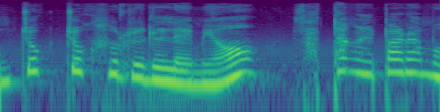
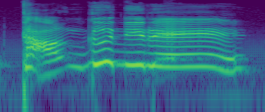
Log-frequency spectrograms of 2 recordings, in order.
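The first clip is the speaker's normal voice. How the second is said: high, slow, laughing exclamation; 11 semitones higher, 3 dB louder, much slower than usual. A narrator's reading. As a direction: giggle through the words. Kids laughing at mistake. (웃으며 외치는 말)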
